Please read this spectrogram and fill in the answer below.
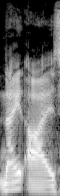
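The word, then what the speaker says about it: Nite Ize: And I just want to clarify to our audience that NiteEyes is spelled Niteize.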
